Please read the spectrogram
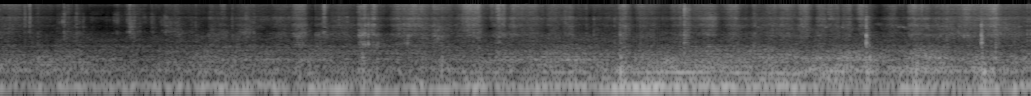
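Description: Rubbing, scraping and rustling of fabric and straps as a net pocket organiser is fastened between the front car seats, with a few light clicks over a steady low rumble that grows louder about six seconds in.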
